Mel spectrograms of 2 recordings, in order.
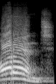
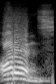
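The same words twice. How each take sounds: No difference in how they are said.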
